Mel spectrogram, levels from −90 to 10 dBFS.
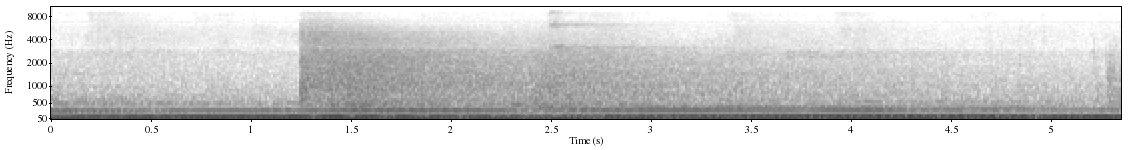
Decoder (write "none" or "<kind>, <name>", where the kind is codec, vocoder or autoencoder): none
